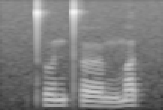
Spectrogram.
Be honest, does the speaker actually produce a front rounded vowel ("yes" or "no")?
yes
